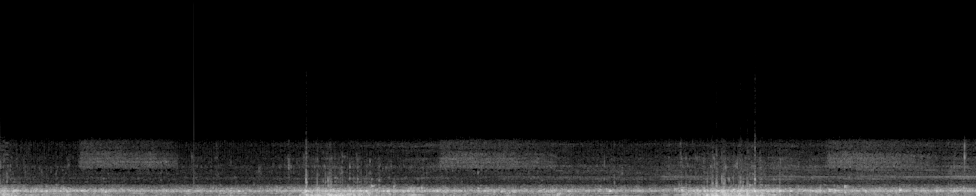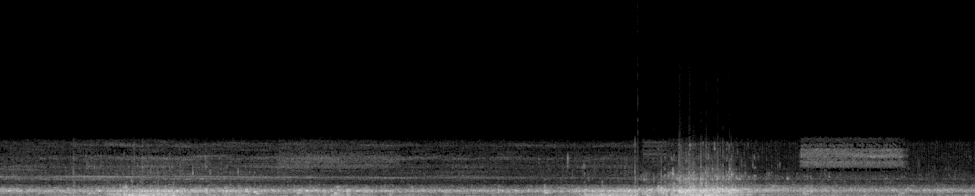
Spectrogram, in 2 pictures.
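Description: Underwater ambience: a low steady drone with slow surging swells every six to eight seconds, and faint short high tones in between.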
